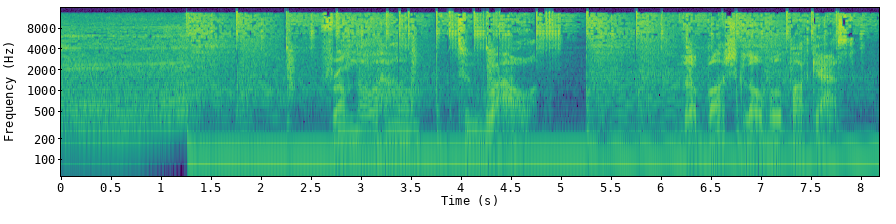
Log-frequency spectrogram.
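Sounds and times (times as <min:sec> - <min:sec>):
car engine starting and revving: 0:00.0 - 0:06.0
speech: 0:02.7 - 0:04.8, 0:06.2 - 0:08.0.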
